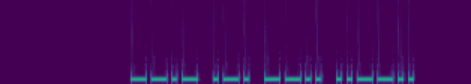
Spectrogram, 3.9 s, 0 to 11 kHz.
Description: Morse code, heard as a keyed tone, about 28 wpm, 700 Hz. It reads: QRZ?
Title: Common QSO Phrases Encore 28wpm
